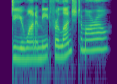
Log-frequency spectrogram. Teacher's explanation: In casual speech, do you want to often sounds like do you wanna.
